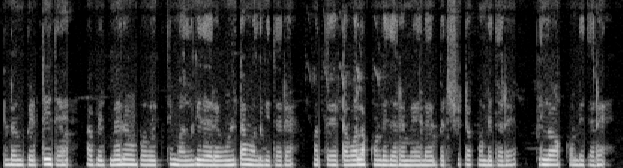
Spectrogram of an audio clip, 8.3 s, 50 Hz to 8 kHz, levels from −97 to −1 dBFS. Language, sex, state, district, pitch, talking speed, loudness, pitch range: Kannada, female, Karnataka, Bijapur, 215 Hz, 135 wpm, -18 LUFS, 210-225 Hz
